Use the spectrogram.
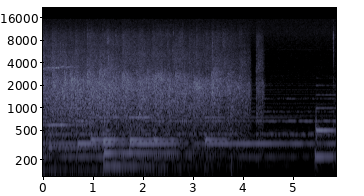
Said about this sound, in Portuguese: Você pode glorificar a Ele por essa, essa realidade, aplaudindo a Jesus.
